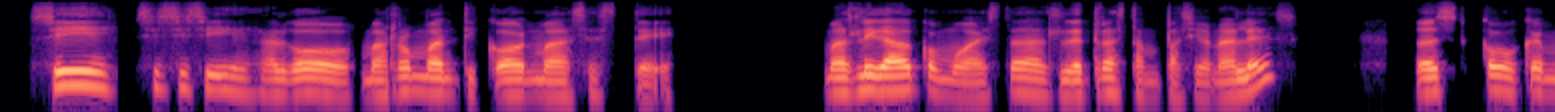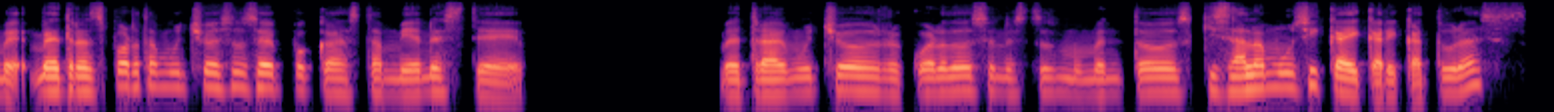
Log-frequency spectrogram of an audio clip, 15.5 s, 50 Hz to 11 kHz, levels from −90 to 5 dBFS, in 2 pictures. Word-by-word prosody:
Sí 180 Hz, -3 st, +5 dB
sí 170 Hz, -, -11 dB
sí 165 Hz, -, -8 dB
sí, 150 Hz, -3 st, -4 dB
algo 125 Hz, -2 st, +2 dB
más 120 Hz, +1 st, -2 dB
romanticón, 125 Hz, -3 st, +1 dB
más, 115 Hz, -1 st, -1 dB
este, -, -, -9 dB, 0.7 s
más 135 Hz, +1 st, +2 dB
ligado 145 Hz, 0 st, +8 dB
como 110 Hz, -4 st, -2 dB
a 105 Hz, -, -1 dB
estas 120 Hz, 0 st, -2 dB
letras 130 Hz, +3 st, 0 dB
tan 110 Hz, -2 st, -9 dB
pasionales, 115 Hz, -, -1 dB, 0.6 s
entonces, 135 Hz, 0 st, +2 dB
como 145 Hz, -3 st, +3 dB
que 135 Hz, -, -1 dB
me 125 Hz, -, -1 dB
me 140 Hz, 0 st, +4 dB
transporta 170 Hz, +5 st, 0 dB
mucho 170 Hz, 0 st, -5 dB
a -, -, +2 dB
esas 165 Hz, 0 st, -6 dB
épocas 130 Hz, -6 st, -1 dB
también, 125 Hz, +1 st, -3 dB
este, 120 Hz, -5 st, -3 dB, 1.0 s
me 120 Hz, -, +1 dB
trae 120 Hz, -1 st, +2 dB
muchos 135 Hz, +1 st, 0 dB
recuerdos 135 Hz, +3 st, -1 dB
en 135 Hz, -2 st, -8 dB
estos 135 Hz, +1 st, -10 dB
momentos, 130 Hz, +2 st, -3 dB
quizá 145 Hz, -1 st, -1 dB
la 155 Hz, +1 st, +5 dB
música 170 Hz, +3 st, +1 dB
de 125 Hz, -, +5 dB
caricaturas. 135 Hz, -, -3 dB
135 Hz, 160 wpm, -23 LUFS, 125-150 Hz, 1.0 s, ligado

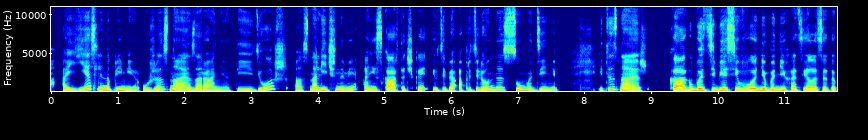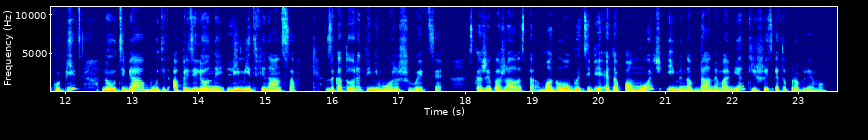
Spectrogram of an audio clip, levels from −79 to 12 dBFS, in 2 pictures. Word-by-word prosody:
А 170 Hz, -, -1 dB
если, 250 Hz, -, +1 dB
например, 220 Hz, -, +2 dB
уже 190 Hz, -, 0 dB
зная 200 Hz, -, +2 dB
заранее, 165 Hz, -9 st, -1 dB
ты 160 Hz, -1 st, -4 dB
идёшь, 240 Hz, -, -2 dB
а, 180 Hz, -, -5 dB
с 175 Hz, -, -9 dB
наличными, 215 Hz, -, +1 dB
а 170 Hz, -, -3 dB
не 185 Hz, +7 st, 0 dB
с 230 Hz, -, -6 dB
карточкой, 190 Hz, +8 st, +1 dB
и 210 Hz, -, -1 dB
у -, -, -1 dB
тебя 185 Hz, -2 st, -1 dB
определённая 195 Hz, -, -1 dB
сумма 215 Hz, -6 st, +1 dB
денег. 160 Hz, -, -5 dB, 0.6 s
И 215 Hz, -, -5 dB
ты 320 Hz, +10 st, 0 dB
знаешь, 190 Hz, -, +3 dB, 0.3 s
как 255 Hz, -2 st, +7 dB
бы 235 Hz, +1 st, +8 dB
тебе 230 Hz, +1 st, +3 dB
сегодня 230 Hz, -4 st, +4 dB
бы 195 Hz, +1 st, +3 dB
не 190 Hz, +1 st, +2 dB
хотелось 190 Hz, -3 st, +1 dB
это 175 Hz, +1 st, -2 dB
купить, 275 Hz, -, -4 dB, 0.3 s
но 215 Hz, -2 st, +3 dB
у 210 Hz, -, +3 dB
тебя 225 Hz, +7 st, +1 dB
будет 230 Hz, 0 st, -4 dB
определённый 200 Hz, +4 st, 0 dB
лимит 215 Hz, +3 st, +1 dB
финансов, 195 Hz, -7 st, -4 dB, 0.4 s
за 185 Hz, +1 st, -5 dB
который 230 Hz, +9 st, 0 dB
ты 235 Hz, -4 st, -5 dB
не 205 Hz, -1 st, +1 dB
можешь 195 Hz, +1 st, -4 dB
выйти. 175 Hz, -3 st, -7 dB, 0.4 s
Скажи, 205 Hz, +6 st, -3 dB
пожалуйста, 165 Hz, -5 st, -4 dB
могло 195 Hz, +5 st, +1 dB
бы 210 Hz, -2 st, +1 dB
тебе 195 Hz, -2 st, -2 dB
это 190 Hz, -2 st, -3 dB
помочь 200 Hz, -, -1 dB
именно 195 Hz, -4 st, -1 dB
в 170 Hz, -, -11 dB
данный 175 Hz, -1 st, -3 dB
момент 175 Hz, -, -5 dB
решить 200 Hz, +2 st, -5 dB
эту 185 Hz, -2 st, -7 dB
проблему? 155 Hz, -3 st, -10 dB
195 Hz, 155 wpm, -20 LUFS, 180-230 Hz, 0.6 s, бы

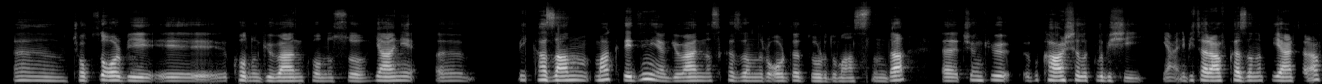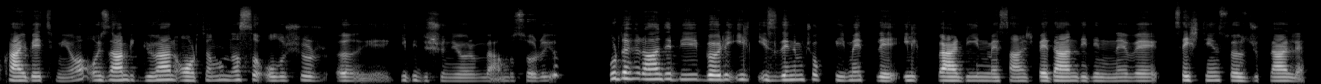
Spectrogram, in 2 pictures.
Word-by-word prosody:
Eee, 185 Hz, -1 st, -6 dB, 0.2 s
çok 185 Hz, -1 st, -4 dB
zor 195 Hz, -3 st, +4 dB
bir, 175 Hz, -, +2 dB, 0.2 s
iii, 165 Hz, -1 st, -4 dB
konu 170 Hz, -4 st, -2 dB
güven 165 Hz, 0 st, +3 dB
konusu. 160 Hz, -2 st, -6 dB
Yani, 180 Hz, 0 st, +3 dB, 0.2 s
eee, 175 Hz, +1 st, -10 dB, 0.6 s
bir 205 Hz, -, -8 dB
kazanmak 200 Hz, +1 st, +4 dB
dedin 200 Hz, +7 st, +4 dB
ya, 180 Hz, -7 st, 0 dB
güven 170 Hz, +2 st, +3 dB
nasıl 175 Hz, 0 st, -12 dB
kazanılır. 170 Hz, -3 st, -5 dB
orada 170 Hz, +2 st, -3 dB
durdum 155 Hz, -1 st, -5 dB
aslında. 155 Hz, +6 st, +3 dB, 0.3 s
Eee, 170 Hz, -1 st, 0 dB
çünkü, 195 Hz, +2 st, -2 dB
ııı, 175 Hz, -, -14 dB
bu -, -, -16 dB
karşılıklı 190 Hz, -2 st, +4 dB
bir -, -, -4 dB
şey. 155 Hz, -4 st, -9 dB, 0.2 s
Yani 175 Hz, -, -11 dB
bir 195 Hz, -, -9 dB
taraf 180 Hz, -2 st, +7 dB
kazanıp 185 Hz, -1 st, 0 dB
diğer 175 Hz, -2 st, +4 dB
taraf 220 Hz, 0 st, -1 dB
kaybetmiyor. 185 Hz, -1 st, 0 dB
O 195 Hz, -, -8 dB
yüzden 195 Hz, +1 st, +3 dB
"Bir 205 Hz, -, -12 dB
güven 195 Hz, +5 st, +2 dB
ortamı 185 Hz, +1 st, -4 dB
nasıl 205 Hz, +1 st, -5 dB
oluşur?", 180 Hz, 0 st, -7 dB, 0.2 s
eee, 170 Hz, -, -7 dB
gibi 195 Hz, -2 st, -12 dB
düşünüyorum 160 Hz, -2 st, -12 dB
ben 165 Hz, -, -11 dB
bu 170 Hz, -, -20 dB
soruyu. 170 Hz, -, -9 dB, 0.5 s
Burada 275 Hz, +1 st, +3 dB
herhâlde 245 Hz, -2 st, +2 dB
bir, 230 Hz, -2 st, -7 dB
böyle, 220 Hz, 0 st, +5 dB
ilk 225 Hz, -1 st, -8 dB
izlenim 210 Hz, +2 st, -3 dB
çok 220 Hz, 0 st, -8 dB
kıymetli, 190 Hz, -2 st, -4 dB
ilk 190 Hz, 0 st, -5 dB, 0.2 s
verdiğin 180 Hz, -1 st, +4 dB
mesaj 170 Hz, -1 st, -5 dB
beden 175 Hz, 0 st, +4 dB
dilinle 170 Hz, -1 st, -7 dB
ve 170 Hz, -1 st, -3 dB, 0.2 s
seçtiğin 190 Hz, 0 st, -3 dB
sözcüklerle. 175 Hz, -2 st, -2 dB
180 Hz, 145 wpm, -22 LUFS, 170-195 Hz, 0.6 s, taraf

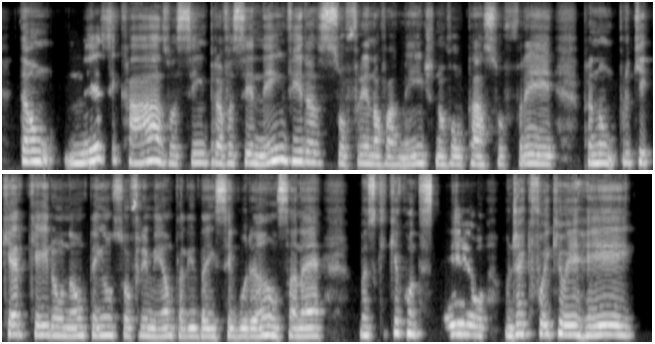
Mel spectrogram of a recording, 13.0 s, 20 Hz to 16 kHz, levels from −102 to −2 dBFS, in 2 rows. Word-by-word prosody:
Então, 230 Hz, +2 st, 0 dB
nesse 240 Hz, +5 st, 0 dB
caso, 210 Hz, 0 st, -1 dB
assim, 200 Hz, +3 st, +1 dB
pra 195 Hz, -2 st, -4 dB
você 195 Hz, +2 st, +2 dB
nem 220 Hz, +9 st, +1 dB
vir 235 Hz, -2 st, 0 dB
a 210 Hz, -1 st, -6 dB
sofrer 185 Hz, -1 st, +4 dB
novamente, 170 Hz, +2 st, -5 dB
não 165 Hz, -, -4 dB
voltar 170 Hz, 0 st, -4 dB
a -, -, -4 dB
sofrer 180 Hz, +2 st, -2 dB, 0.3 s
para 190 Hz, -, -7 dB
não 195 Hz, 0 st, -2 dB
porque 205 Hz, 0 st, -6 dB
quer 210 Hz, 0 st, -2 dB
queira 200 Hz, -3 st, -3 dB
ou -, -, -3 dB
não 175 Hz, +1 st, -3 dB
tem 190 Hz, 0 st, -4 dB
um 195 Hz, -, -2 dB
sofrimento 180 Hz, -1 st, -2 dB
ali 170 Hz, 0 st, -1 dB
da 170 Hz, 0 st, -3 dB
insegurança, 170 Hz, +2 st, +4 dB
né. 175 Hz, +1 st, 0 dB, 0.4 s
Mas 190 Hz, -2 st, +4 dB
o -, -, +5 dB
que 220 Hz, -, -9 dB
que 245 Hz, -, -2 dB
aconteceu? 215 Hz, -4 st, +3 dB, 0.2 s
Onde 185 Hz, +3 st, 0 dB
é 220 Hz, -, -1 dB
que 220 Hz, -, -4 dB
foi 215 Hz, -2 st, 0 dB
que 220 Hz, +3 st, -1 dB
eu 210 Hz, -, +2 dB
errei? 195 Hz, 0 st, +1 dB
190 Hz, 190 wpm, -20 LUFS, 175-210 Hz, 0.4 s, o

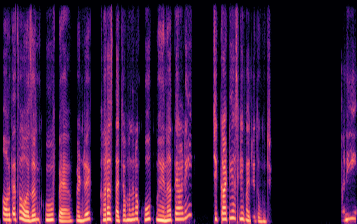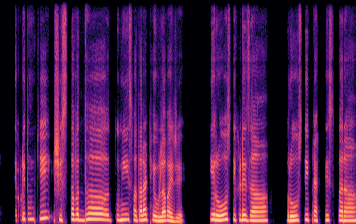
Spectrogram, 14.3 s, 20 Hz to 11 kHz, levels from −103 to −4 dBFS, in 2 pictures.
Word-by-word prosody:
अहो 250 Hz, -1 st, +2 dB
त्याचं 270 Hz, +4 st, 0 dB
वजन 235 Hz, +2 st, +3 dB
खूप 245 Hz, -2 st, +1 dB
आहे 185 Hz, -2 st, 0 dB
म्हणजे 215 Hz, +6 st, 0 dB, 0.2 s
खरंच 275 Hz, +2 st, +3 dB
त्याच्यामध्ये 235 Hz, +4 st, 0 dB
ना, 290 Hz, -, 0 dB
खूप 280 Hz, +3 st, +1 dB
मेहनत 230 Hz, +2 st, +4 dB
आहे 275 Hz, -, +3 dB
आणि 295 Hz, +6 st, -3 dB, 0.5 s
चिकाटी 285 Hz, +2 st, +2 dB
असली 305 Hz, -3 st, -1 dB
पाहिजे 210 Hz, -6 st, -5 dB
तुमची. 170 Hz, -3 st, -7 dB, 1.5 s
आणि 290 Hz, +6 st, -5 dB, 0.4 s
एवढी 230 Hz, +4 st, -4 dB
तुमची 300 Hz, +5 st, -2 dB
शिस्तबद्ध 255 Hz, 0 st, -1 dB, 0.6 s
तुम्ही 250 Hz, +2 st, +1 dB
स्वतःला 235 Hz, 0 st, +1 dB
ठेवलं 210 Hz, -3 st, +3 dB
पाहिजे 185 Hz, -6 st, -1 dB, 0.6 s
की 260 Hz, 0 st, +3 dB
रोज 245 Hz, +3 st, +4 dB
तिकडे 245 Hz, +1 st, 0 dB
जा. 215 Hz, -1 st, +2 dB, 0.5 s
रोज 220 Hz, +1 st, +4 dB
ती 255 Hz, -, 0 dB
प्रॅक्टिस 230 Hz, 0 st, -5 dB
करा 215 Hz, -1 st, +2 dB
240 Hz, 140 wpm, -19 LUFS, 215-265 Hz, 1.5 s, मेहनत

